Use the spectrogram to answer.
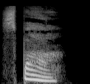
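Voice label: "spa", American English; spa /spɑ́; 鉱泉、温泉、鉱泉の出る保養地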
